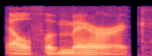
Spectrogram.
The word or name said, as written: alphameric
